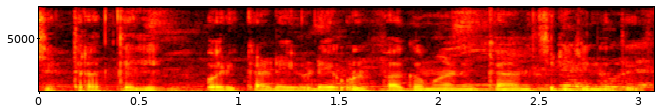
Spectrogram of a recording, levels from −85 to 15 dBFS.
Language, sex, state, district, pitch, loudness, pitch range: Malayalam, male, Kerala, Kollam, 110 Hz, -17 LUFS, 105-115 Hz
